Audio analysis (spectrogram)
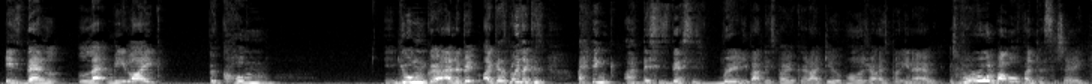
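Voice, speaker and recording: A woman in her twenties co-hosting a chat podcast, rambling and cutting herself off, her voice a little deeper than usual from allergies. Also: brisk, creaky, darkish tone, recorded from a distance. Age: 20s. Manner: rambling, self-interrupting, laughs at herself. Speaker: podcast co-host. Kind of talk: casual chat.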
